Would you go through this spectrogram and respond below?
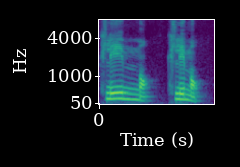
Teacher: on ne prononce pas le T à la fin. Clément. On termine avec la voyelle nasale. En. Clément.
